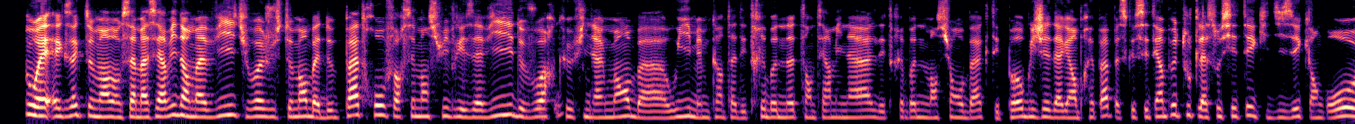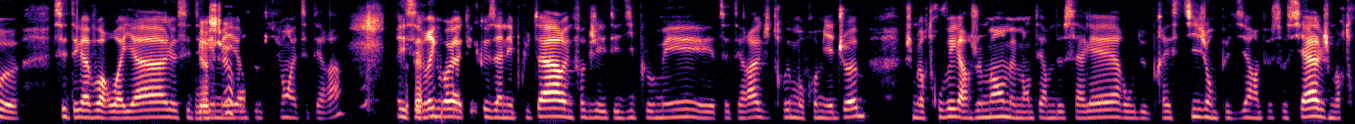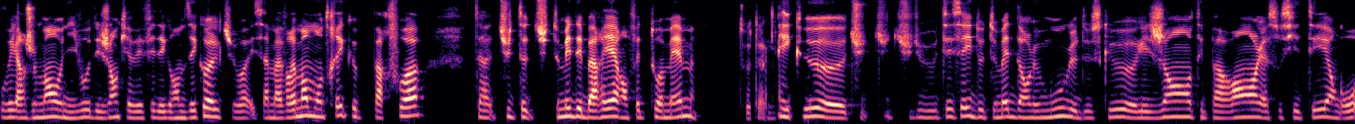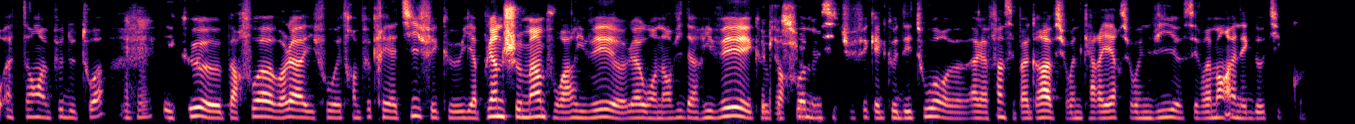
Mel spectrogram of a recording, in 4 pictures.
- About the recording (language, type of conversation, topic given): French, podcast, Quand as-tu pris une décision que tu regrettes, et qu’en as-tu tiré ?
- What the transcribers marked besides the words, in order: none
